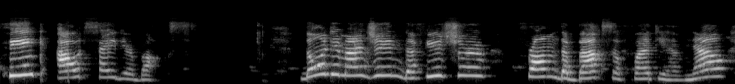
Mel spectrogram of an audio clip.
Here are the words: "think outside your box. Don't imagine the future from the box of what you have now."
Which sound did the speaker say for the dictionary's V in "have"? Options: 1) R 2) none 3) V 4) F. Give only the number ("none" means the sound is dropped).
3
